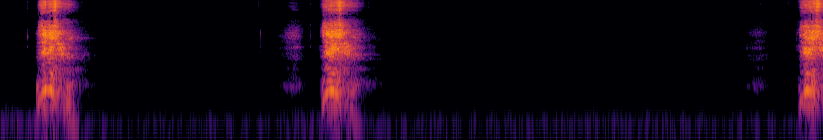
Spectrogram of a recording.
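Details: Male sneezing: three sharp, explosive sneezes a few seconds apart, each preceded by a short inhalation, in a quiet room.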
